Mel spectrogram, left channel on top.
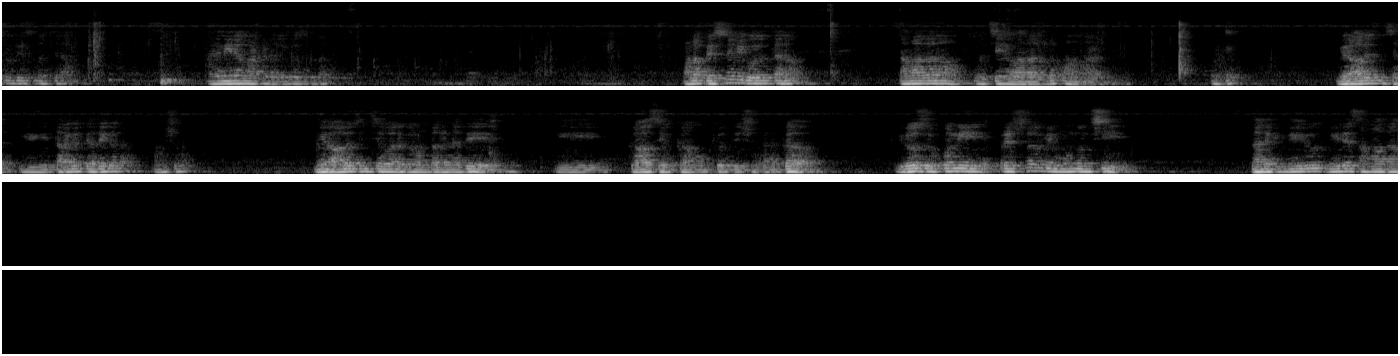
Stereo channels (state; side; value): silent; right; digital silence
